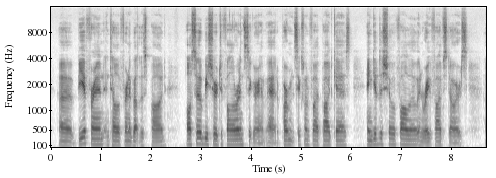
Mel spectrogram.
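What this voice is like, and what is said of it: Talking very fast. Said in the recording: “talking really fast. I had like 37 energy drinks today”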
